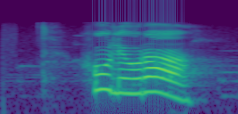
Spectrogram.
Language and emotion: Russian, positive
